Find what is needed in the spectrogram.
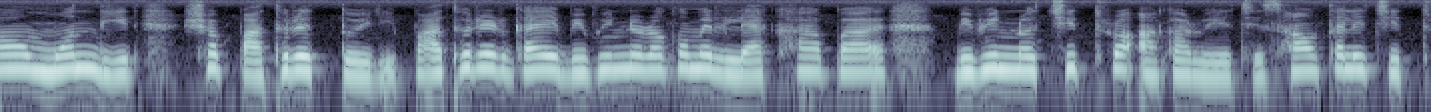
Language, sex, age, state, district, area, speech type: Bengali, female, 60+, West Bengal, Jhargram, rural, spontaneous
